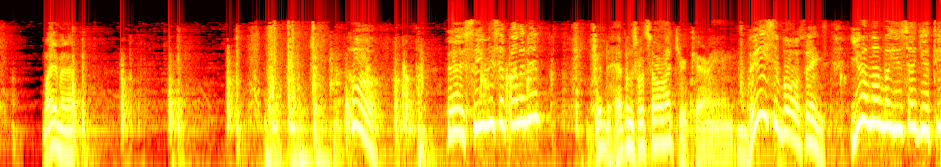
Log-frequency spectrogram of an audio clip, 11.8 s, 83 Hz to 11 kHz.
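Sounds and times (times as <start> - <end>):
speech: 0.6 - 1.2, 4.4 - 4.8, 5.6 - 6.8, 7.4 - 11.7
hollow wooden door thunks and latch knocks: 3.3 - 5.5.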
